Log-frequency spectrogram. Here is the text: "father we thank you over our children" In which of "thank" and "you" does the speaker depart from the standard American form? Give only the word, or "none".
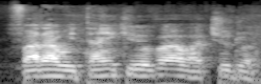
thank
